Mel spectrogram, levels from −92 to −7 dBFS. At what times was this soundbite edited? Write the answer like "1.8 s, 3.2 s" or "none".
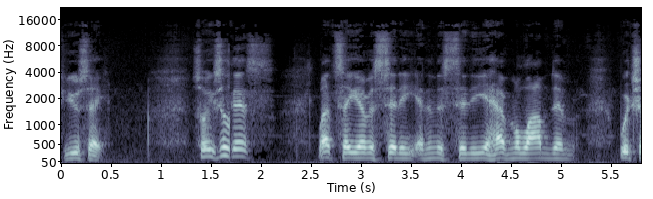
1.7 s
